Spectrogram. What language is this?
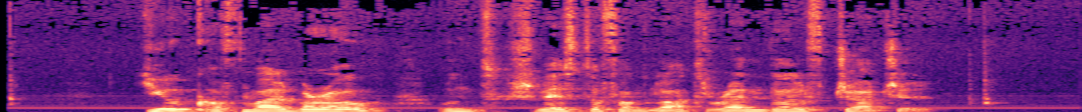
German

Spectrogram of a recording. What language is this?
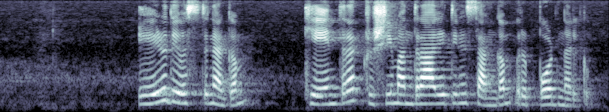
Malayalam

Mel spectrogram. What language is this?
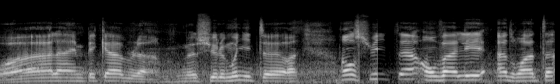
French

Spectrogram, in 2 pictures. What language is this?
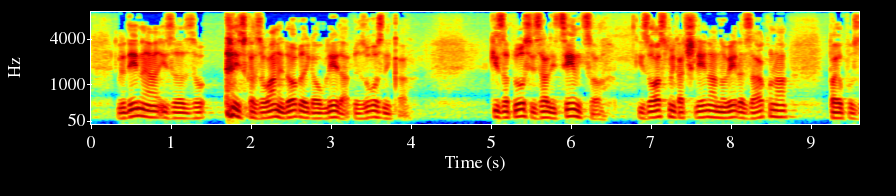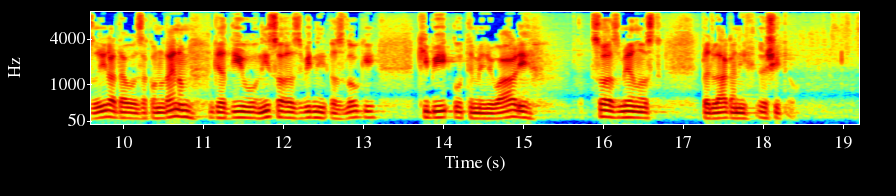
Slovenian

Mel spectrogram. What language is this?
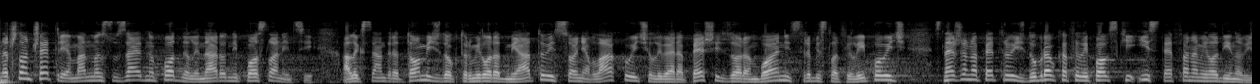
Serbian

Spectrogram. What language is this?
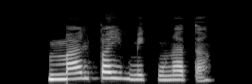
Loja Highland Quichua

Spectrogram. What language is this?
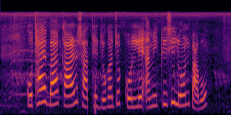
Bangla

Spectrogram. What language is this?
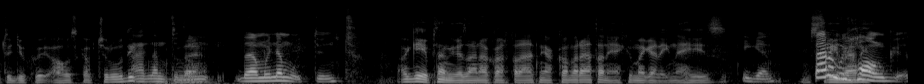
Hungarian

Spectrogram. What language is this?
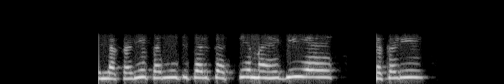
Hindi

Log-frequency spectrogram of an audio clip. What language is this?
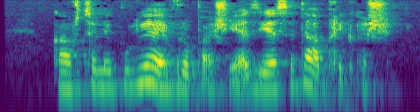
Georgian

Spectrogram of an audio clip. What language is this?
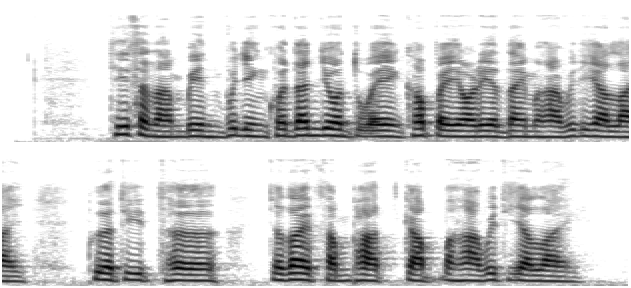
Thai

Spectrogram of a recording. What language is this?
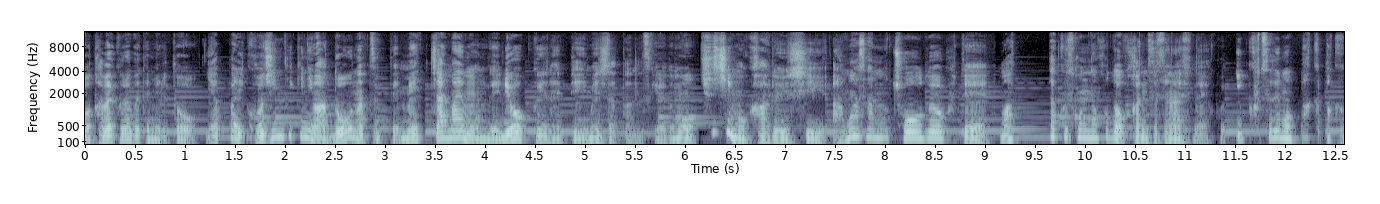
Japanese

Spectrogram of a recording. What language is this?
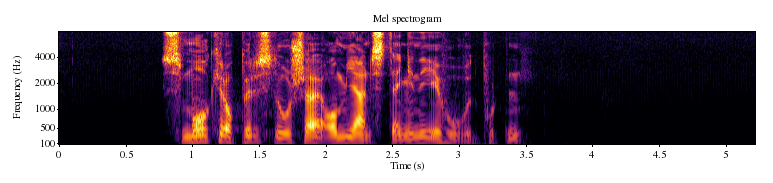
Norwegian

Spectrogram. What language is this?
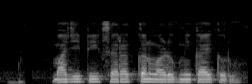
Marathi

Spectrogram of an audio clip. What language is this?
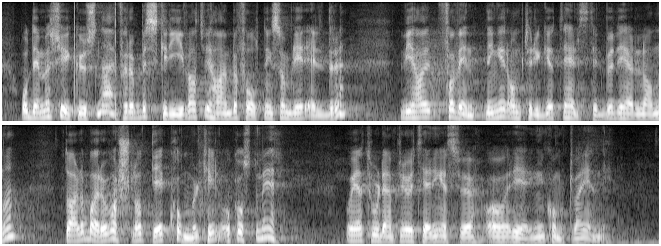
Norwegian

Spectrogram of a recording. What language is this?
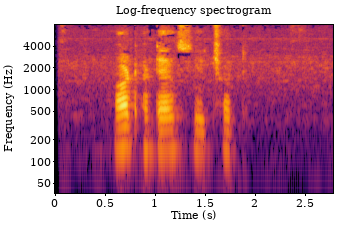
Urdu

